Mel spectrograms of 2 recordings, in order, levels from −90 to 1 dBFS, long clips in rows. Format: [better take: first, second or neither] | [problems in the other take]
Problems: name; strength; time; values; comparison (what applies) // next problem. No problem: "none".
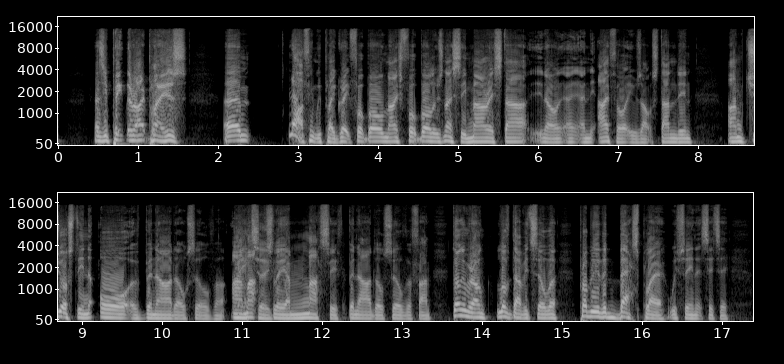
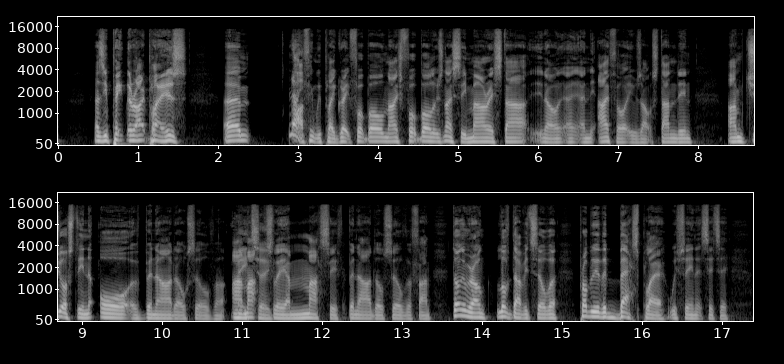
second | distortion; slight; 9% of the sound clipped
